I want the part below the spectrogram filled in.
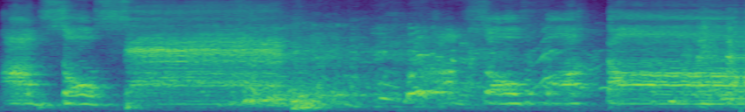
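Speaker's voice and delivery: slow, whiny hammed-up sobbing impression; mock crying. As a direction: ham up a blubbering crying actor. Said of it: "he's, like, crying".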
